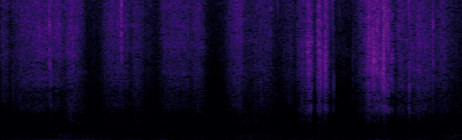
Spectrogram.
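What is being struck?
Synthetic fibre scouring pad.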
